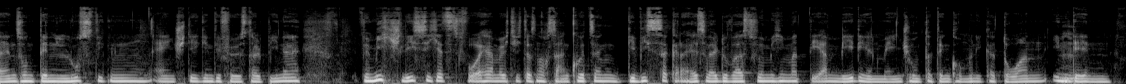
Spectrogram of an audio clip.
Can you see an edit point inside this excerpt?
no; 0 cuts

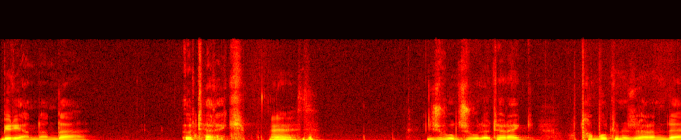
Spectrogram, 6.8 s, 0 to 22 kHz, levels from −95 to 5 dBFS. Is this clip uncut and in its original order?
yes; 0 cuts

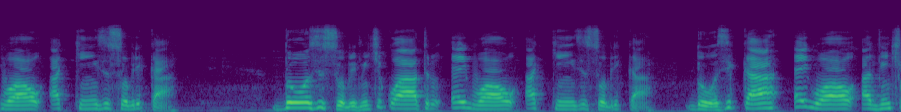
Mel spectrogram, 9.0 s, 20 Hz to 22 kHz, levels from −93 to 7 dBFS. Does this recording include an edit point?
yes; 1 cut; at 6.8 s

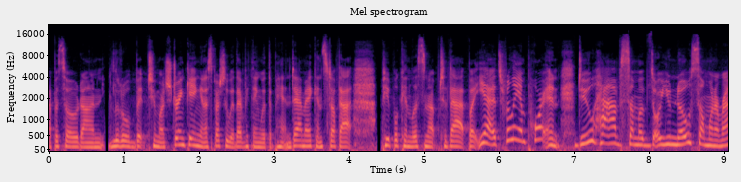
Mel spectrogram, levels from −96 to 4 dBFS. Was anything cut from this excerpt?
yes; 3 cuts; at 3.8 s, 7.0 s, 8.0 s

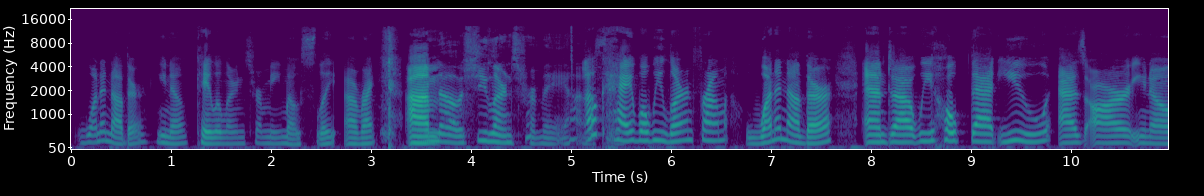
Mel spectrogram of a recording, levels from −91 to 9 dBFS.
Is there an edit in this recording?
no; 0 cuts

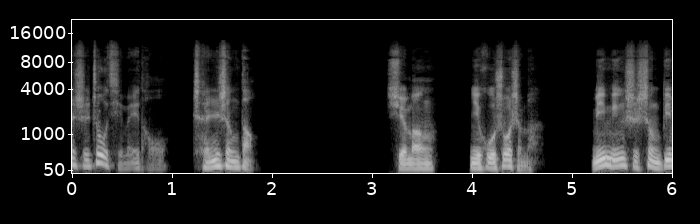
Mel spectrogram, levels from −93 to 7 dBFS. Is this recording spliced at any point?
no; 0 cuts

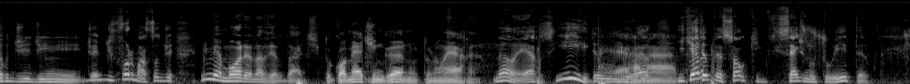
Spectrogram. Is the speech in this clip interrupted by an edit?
yes; 4 cuts; at 2.0 s, 5.9 s, 7.0 s, 8.0 s

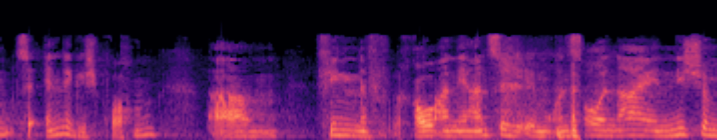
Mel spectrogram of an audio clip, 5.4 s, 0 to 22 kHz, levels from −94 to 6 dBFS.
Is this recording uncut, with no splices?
no; 1 cut; at 4.3 s

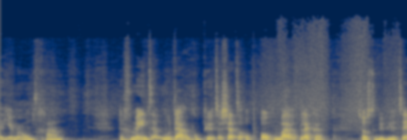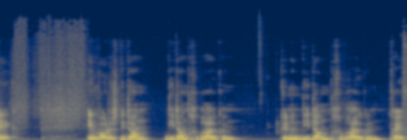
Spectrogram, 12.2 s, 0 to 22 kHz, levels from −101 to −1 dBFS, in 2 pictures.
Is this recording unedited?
yes; 0 cuts

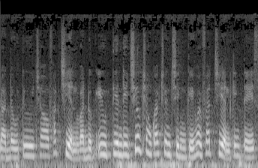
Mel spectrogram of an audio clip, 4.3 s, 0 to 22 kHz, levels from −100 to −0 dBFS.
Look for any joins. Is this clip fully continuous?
yes; 0 cuts

